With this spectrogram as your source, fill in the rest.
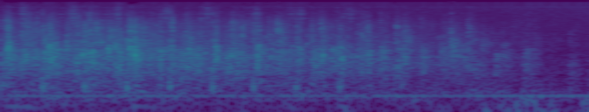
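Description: Audience at a ministry New Year's greetings ceremony breaks into sustained, steady applause, a dense clatter of many hands clapping at close range with no voices over it.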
